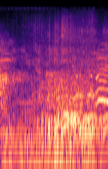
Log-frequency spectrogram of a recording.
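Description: A car engine running, with voices mixed in; in the second half its pitch wavers up and down.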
